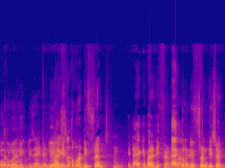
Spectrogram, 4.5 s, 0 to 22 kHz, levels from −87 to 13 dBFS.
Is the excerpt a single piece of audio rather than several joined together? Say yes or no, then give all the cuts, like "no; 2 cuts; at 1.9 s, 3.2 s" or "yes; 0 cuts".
no; 1 cut; at 1.2 s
